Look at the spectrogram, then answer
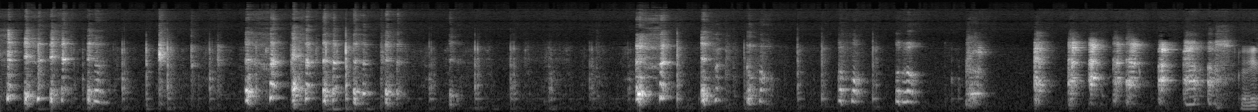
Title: Hilarious child's reaction when i tell her she doesn't have a cough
